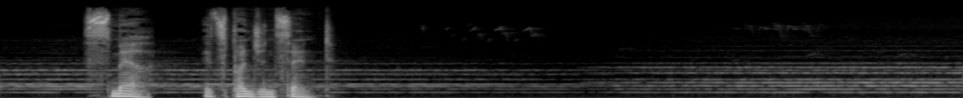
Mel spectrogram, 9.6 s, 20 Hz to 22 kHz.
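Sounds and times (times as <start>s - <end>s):
speech: 0.8s - 3.3s
birds twittering: 4.1s - 5.6s, 7.2s - 8.5s.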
